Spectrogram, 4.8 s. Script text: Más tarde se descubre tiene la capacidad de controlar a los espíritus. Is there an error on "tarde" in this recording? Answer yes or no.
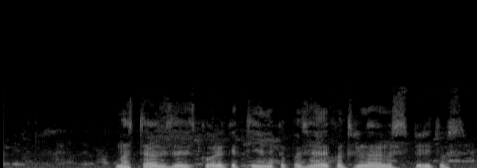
no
